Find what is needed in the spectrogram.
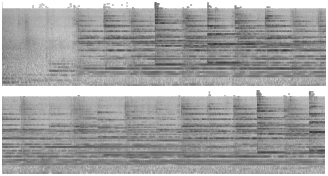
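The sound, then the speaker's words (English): A handbell ringing group plays tunes: many overlapping, shimmering bell tones rung in a steady stream, sustained and moderately loud, following a brief softer sound at the very start. “Here is the leader of the modern handbell ringing group”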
